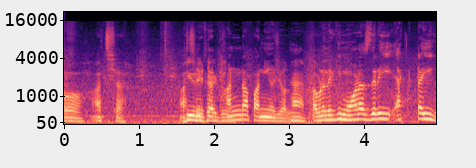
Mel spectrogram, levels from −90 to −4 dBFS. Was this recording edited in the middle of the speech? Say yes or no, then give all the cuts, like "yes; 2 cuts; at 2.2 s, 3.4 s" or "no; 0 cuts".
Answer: yes; 1 cut; at 3.2 s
